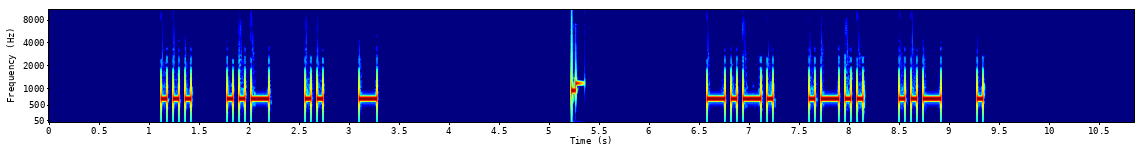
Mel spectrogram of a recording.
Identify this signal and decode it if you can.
Morse code, heard as a keyed tone, about 20 wpm, spaced as for 14 wpm, 700 Hz. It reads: SUIT CLUE
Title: 101 Lesson 17f - Letter u - Words 20wpm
